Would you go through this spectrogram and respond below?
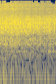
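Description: Sliced onions hit hot oil already tempered with dal, mustard seeds and cumin, giving a loud, dense, continuous sizzle with no talking.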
